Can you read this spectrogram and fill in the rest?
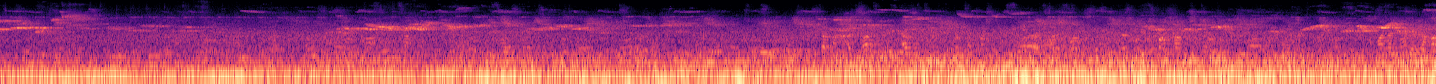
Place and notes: Brussels, Parc Rue Marconi.
By JM Charcot.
